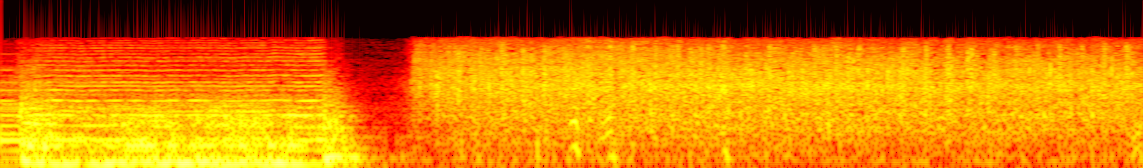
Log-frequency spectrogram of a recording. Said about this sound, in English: It's the greatest ovation he's ever had.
